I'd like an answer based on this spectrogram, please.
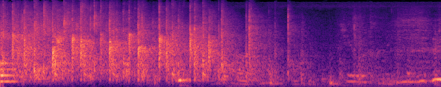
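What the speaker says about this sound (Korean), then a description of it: "박수 나오세요." Congregation clapping hands during a Thanksgiving joint worship service at a church, a brief burst of claps that trails off after a couple of seconds as voices take over.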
